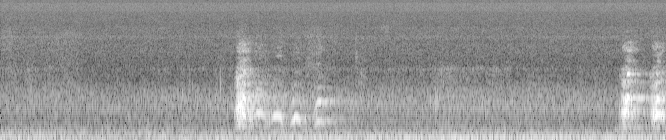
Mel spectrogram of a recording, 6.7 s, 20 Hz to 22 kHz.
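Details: Dog barking on 2/6/2024 at 6:02pm: two short, harsh barks several seconds apart, each with a brief falling tail, over a steady low rumble of background noise.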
